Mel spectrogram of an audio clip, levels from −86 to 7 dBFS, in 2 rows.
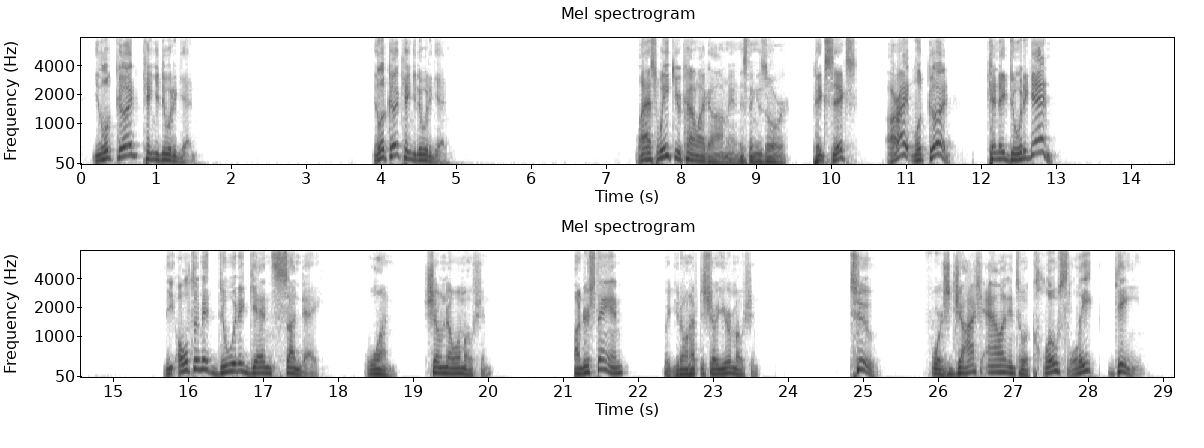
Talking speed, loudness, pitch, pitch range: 140 wpm, -23 LUFS, 125 Hz, 105-145 Hz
